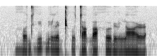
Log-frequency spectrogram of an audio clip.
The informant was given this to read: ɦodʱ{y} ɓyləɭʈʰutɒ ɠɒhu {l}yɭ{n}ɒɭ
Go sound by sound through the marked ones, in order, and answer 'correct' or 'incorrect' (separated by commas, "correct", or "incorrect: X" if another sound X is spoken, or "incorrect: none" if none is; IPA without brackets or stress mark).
correct, incorrect: ɽ, correct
